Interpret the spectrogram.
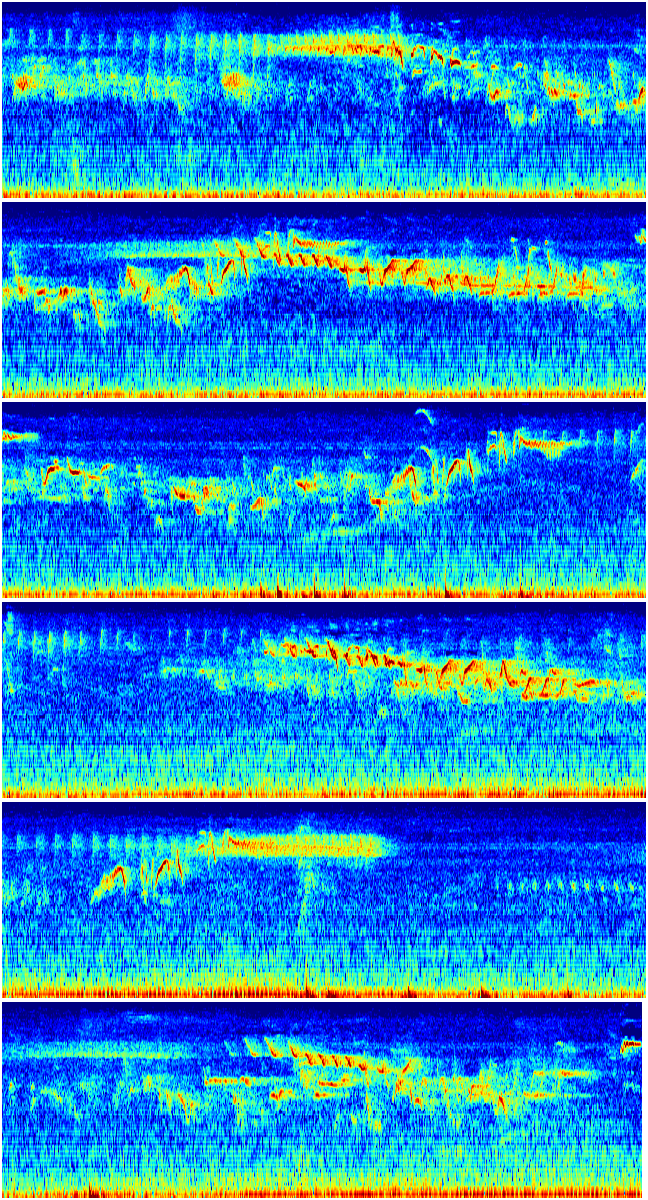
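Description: Birds singing in the trees: short runs of high chirps that fall in pitch, coming every few seconds, over a steady low rumble with a few bumps.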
